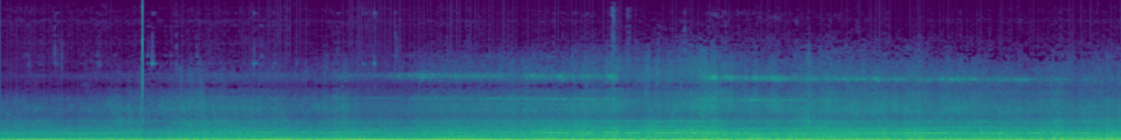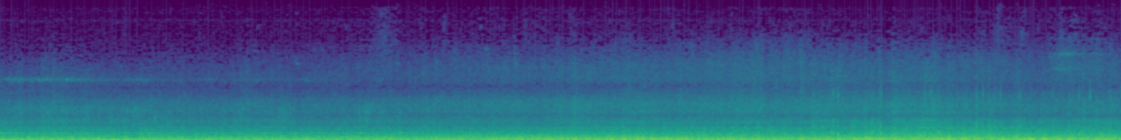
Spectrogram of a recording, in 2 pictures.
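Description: Norfolk Southern diesel freight train passing: the trailing locomotive's low engine rumble goes by first, then tank cars and covered hoppers roll past with steady wheel-on-rail noise. A faint high ringing tone rises out of the noise about eight seconds in.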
